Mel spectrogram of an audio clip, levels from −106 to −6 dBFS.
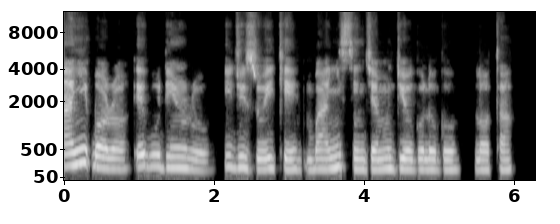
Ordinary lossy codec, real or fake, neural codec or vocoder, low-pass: none; real; none; none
